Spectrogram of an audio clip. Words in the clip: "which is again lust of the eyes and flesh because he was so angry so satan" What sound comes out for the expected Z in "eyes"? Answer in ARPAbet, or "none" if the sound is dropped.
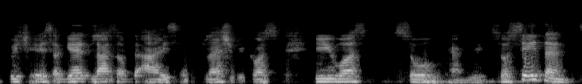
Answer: S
